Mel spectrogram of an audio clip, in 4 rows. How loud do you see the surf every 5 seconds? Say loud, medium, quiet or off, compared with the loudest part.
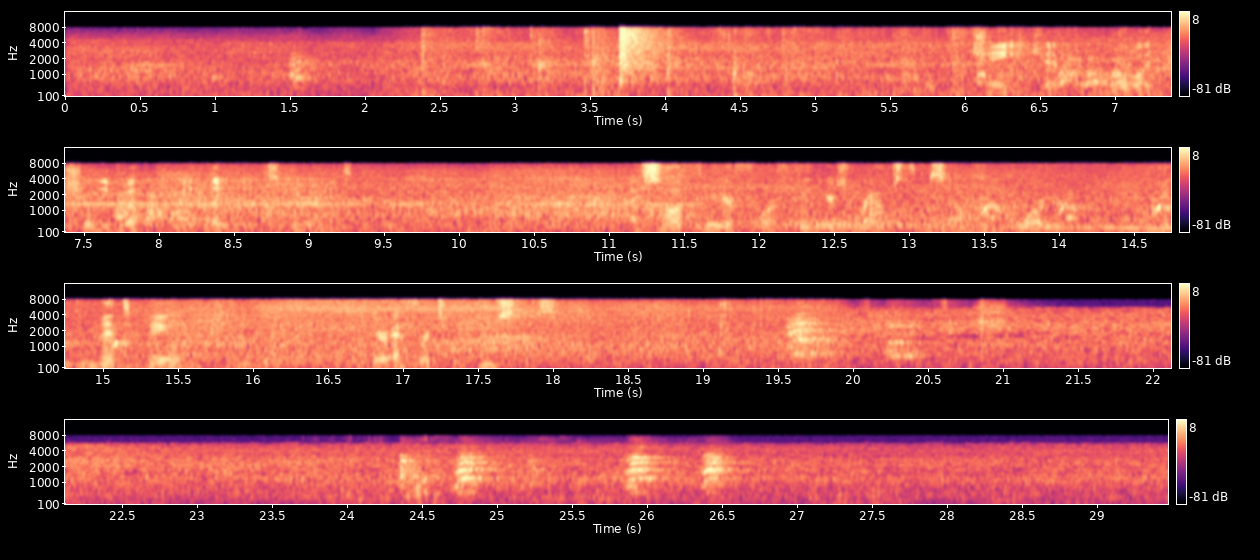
medium, medium, loud, loud, loud, medium.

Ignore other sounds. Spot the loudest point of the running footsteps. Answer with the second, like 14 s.
4 s.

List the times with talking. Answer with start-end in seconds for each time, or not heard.
5.7-9.3, 11.1-18.1, 23.8-24.7.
